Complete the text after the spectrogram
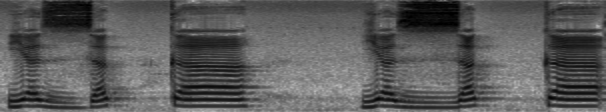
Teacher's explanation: کاف بھی 2 بار پڑھیں گے، پہلے زا کے ساتھ ملا کے اور پھر کاف کی جو حرکت ہے اس کو پڑھیں گے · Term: تشدید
